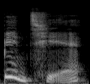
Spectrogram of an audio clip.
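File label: "bing qie", Mandarin; 并且; しかも、そのうえ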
